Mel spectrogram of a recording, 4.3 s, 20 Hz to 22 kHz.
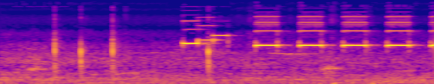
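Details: DJI Mavic Air 2 drone: a few faint clicks, then a loud high-pitched beep repeating about twice a second in even bursts; warning beep, cause unknown.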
